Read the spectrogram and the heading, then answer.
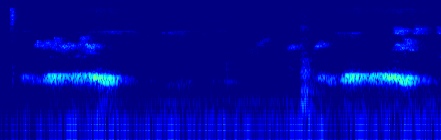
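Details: Spotted dove call used as a trapping lure: two long, low, hollow cooing phrases about three seconds apart, with a constant low hum, faint chirping from other birds and one sharp knock.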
